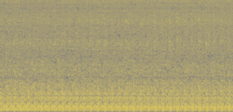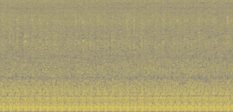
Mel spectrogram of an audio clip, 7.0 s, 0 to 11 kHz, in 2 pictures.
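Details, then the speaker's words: 1978 Chevy Nova after engine-bay pressure wash: low, slightly uneven loping idle, about three pulses a second; idle seems tuned way down, owner links it to a leaking brake booster diaphragm causing vacuum leak. Rough idle. "so i just wanted to show you real quick that it does run the idle is not correct i believe that it's been tuned way down on the idol"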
